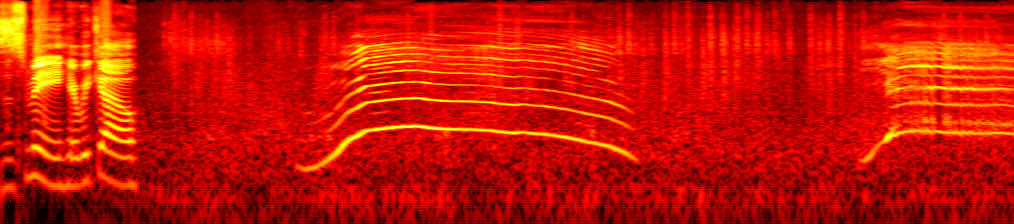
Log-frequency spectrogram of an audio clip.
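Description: A minecart rolls steadily along rails.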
